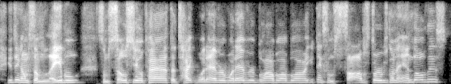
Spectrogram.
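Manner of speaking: high, loud mocking tirade; scornful rant. Wrestler drops the remorse act on Jeff, scornful rant. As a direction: throw the fake sob story back in his face.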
